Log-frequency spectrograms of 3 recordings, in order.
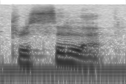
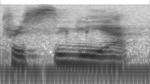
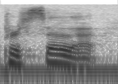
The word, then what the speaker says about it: Priscilla: It's pronounced as what? Sharon. Now we also looked at another name as Pris, Priscilla, and not Priscilla. It is not Priscilla, but what? Priscilla.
